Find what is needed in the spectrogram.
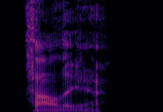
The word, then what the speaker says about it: Thalia: How would you say it? How do you say it? – It's Thalia. – Thalia? – I would say, yeah.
